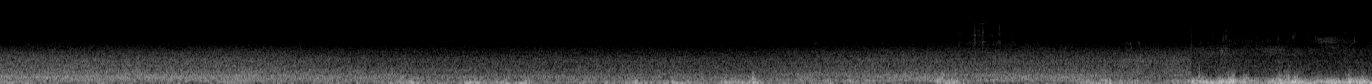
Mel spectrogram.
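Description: Wind gusts and rumbles loudly outdoors.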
